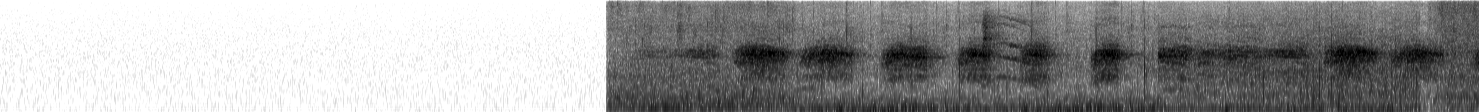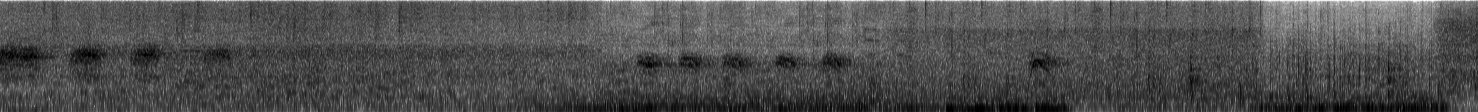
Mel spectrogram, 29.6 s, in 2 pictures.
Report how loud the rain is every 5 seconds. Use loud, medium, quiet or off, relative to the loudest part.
off, medium, medium, loud, loud, loud.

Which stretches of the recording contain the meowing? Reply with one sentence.
The meowing can be heard from 9.8 to 10.4 s.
